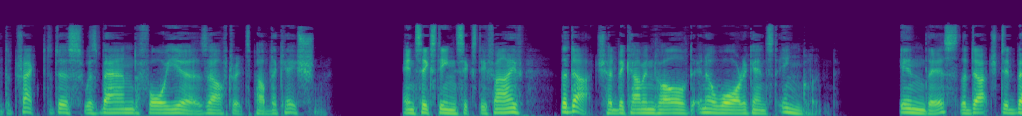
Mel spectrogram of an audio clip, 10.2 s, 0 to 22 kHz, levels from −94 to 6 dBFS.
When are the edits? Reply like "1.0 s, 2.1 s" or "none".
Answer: 7.7 s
